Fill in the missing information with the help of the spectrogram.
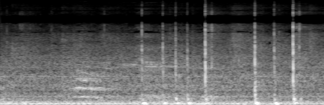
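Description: Several sharp computer mouse clicks arrive in an irregular run over the second half, each a crisp little tick above a quiet low hum, with no one talking.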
